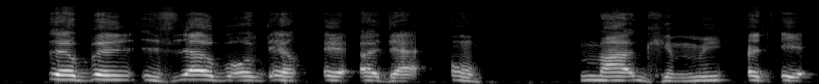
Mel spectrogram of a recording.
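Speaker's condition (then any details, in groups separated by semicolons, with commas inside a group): Cerebral palsy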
